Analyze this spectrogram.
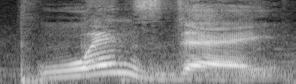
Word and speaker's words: Wednesday: difficult for some people is it like this witness day no it's wednesday wednesday wednesday because d is silent now i have silent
